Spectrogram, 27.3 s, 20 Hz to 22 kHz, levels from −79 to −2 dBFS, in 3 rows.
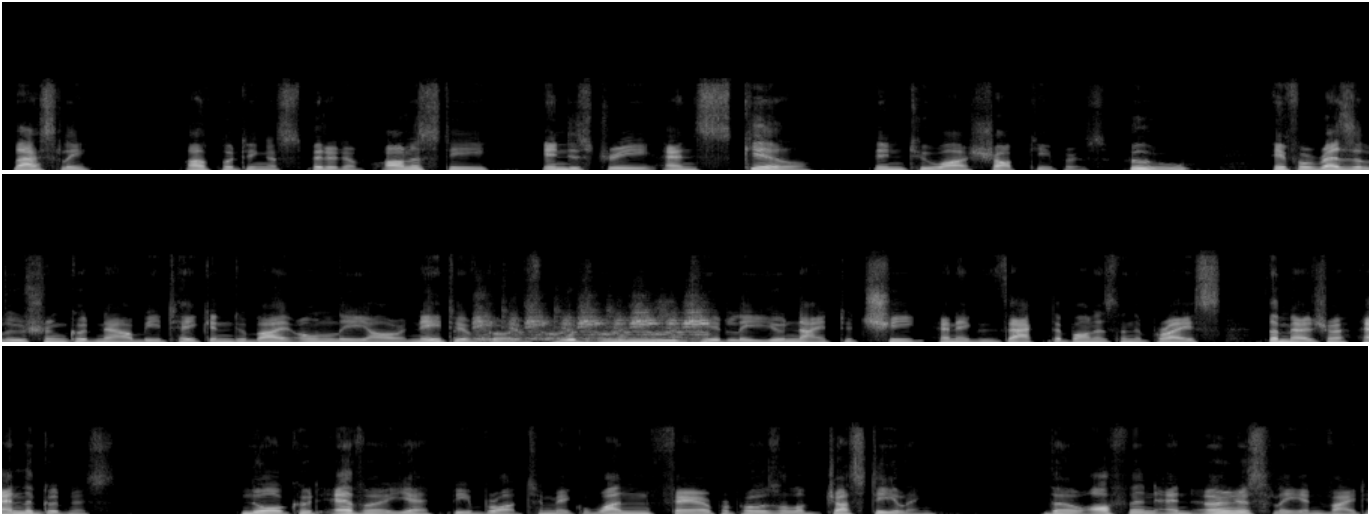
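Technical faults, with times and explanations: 12.12–13.93 s, feedback echo between two devices: the sound comes round again roughly every 0.4 s, thinner and ringier each pass, peaking about 5 dB below the speech. A second device in the room replays the call, its mic catches it, and neither echo canceller knows to remove it.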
